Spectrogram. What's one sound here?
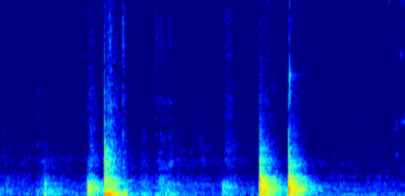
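A ceramic teapot is set down on a table with a knock.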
